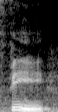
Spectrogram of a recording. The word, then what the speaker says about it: phi: who who whoa F the letter Fe is always pronounced Fe in Greek and it does not differ if followed by a vowel or consonant so there you have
